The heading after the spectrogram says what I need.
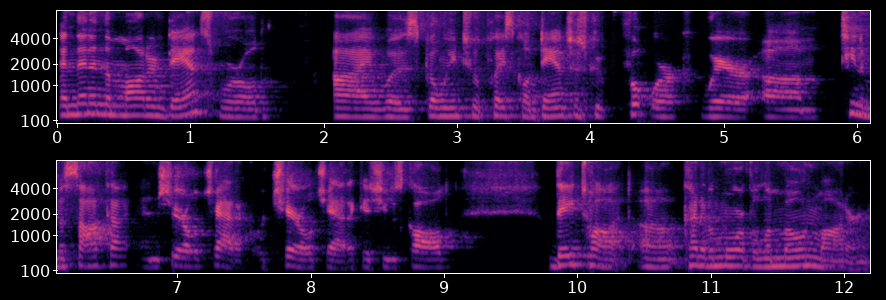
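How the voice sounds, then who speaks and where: This woman speaks in an American accent, her fairly low voice somewhat breathy and her intonation fairly even. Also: moderate pace. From US Midwest, Rockford, Illinois. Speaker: choreographer and dancer. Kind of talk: interview.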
